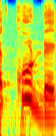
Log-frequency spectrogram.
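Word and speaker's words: could: ही सी ओ यू एल डी को पढ़ेंगे कुड क्या पढ़ेंगे कुड आर यू एन रन एस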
